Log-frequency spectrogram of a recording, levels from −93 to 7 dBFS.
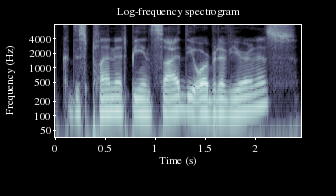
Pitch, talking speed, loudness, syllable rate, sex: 120 Hz, 220 wpm, -16 LUFS, 6.4 syllables/s, male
